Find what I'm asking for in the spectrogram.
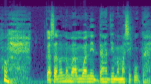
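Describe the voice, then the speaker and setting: An actor plays a smitten, naive young student in an Ilocano radio drama. His voice sits mid-range with a rough, husky edge. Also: medium pitch, fairly even intonation, brisk. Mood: worried.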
